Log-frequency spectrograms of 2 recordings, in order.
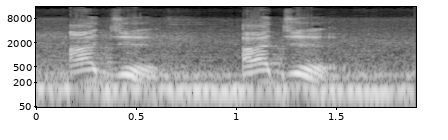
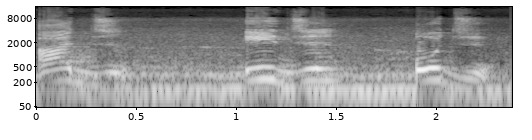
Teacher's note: اس میں قلقلہ بھی ہوگا، حمزہ پیش جیم اج، لیکن دیکھیں جیم جو ہے یہ وسط لسان زبان کا درمیان والا حصہ، اس کے مقابل میں اس کے بالکل اوپر سیدھ میں جو تالو ہے وہاں پہ جا کے ہلکا سا لگ جائے گا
